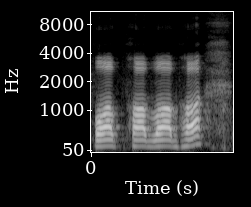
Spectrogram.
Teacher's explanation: तो भ आता है आपका ओष्ठ में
